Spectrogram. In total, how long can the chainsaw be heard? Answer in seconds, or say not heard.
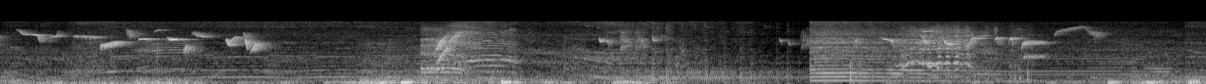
12 s.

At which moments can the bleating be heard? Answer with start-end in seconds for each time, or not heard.
0.1-2.0, 4.2-5.8, 8.4-10.3.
